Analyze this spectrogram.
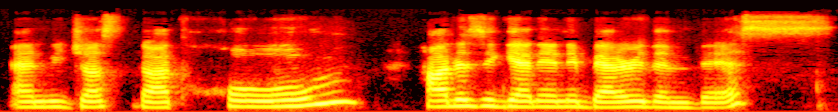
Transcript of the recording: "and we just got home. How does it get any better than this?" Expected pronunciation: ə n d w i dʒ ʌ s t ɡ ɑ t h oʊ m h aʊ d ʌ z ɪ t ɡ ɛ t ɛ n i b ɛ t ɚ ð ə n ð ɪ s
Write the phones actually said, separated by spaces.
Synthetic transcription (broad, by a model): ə n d w i dʒ ʌ s t ɡ ɑ t h oʊ m h aʊ d ʌ z ɪ t ɡ ɛ t ɛ n i b ɛ t ɚ ð ə n ð ɪ s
